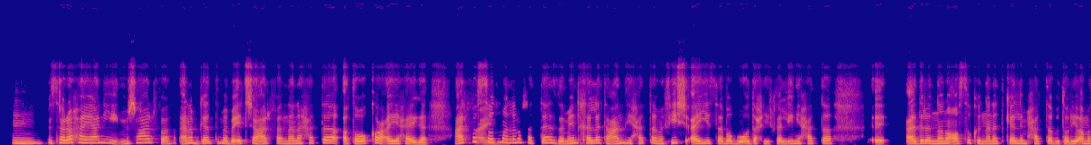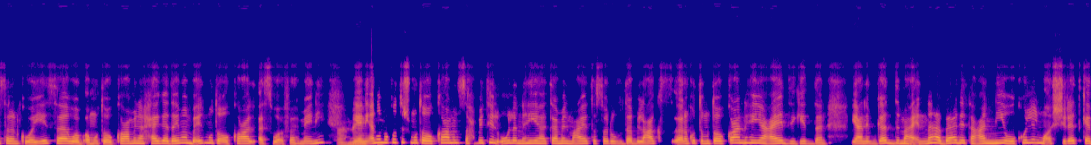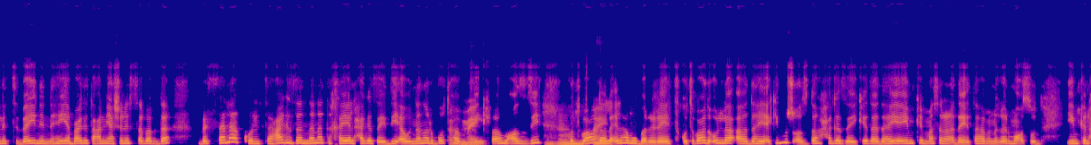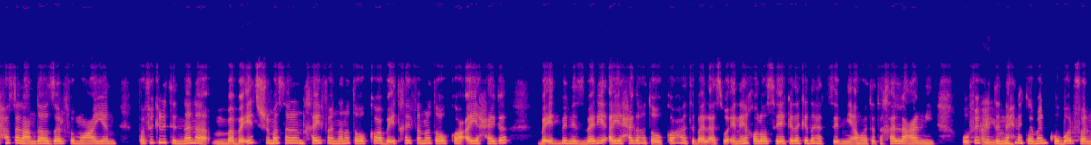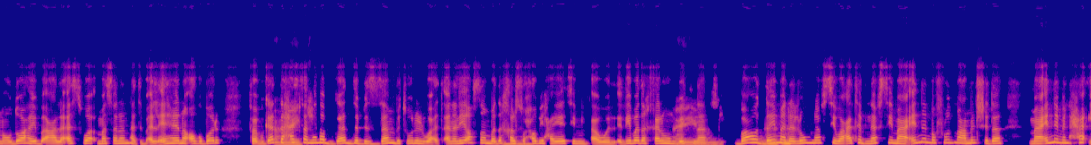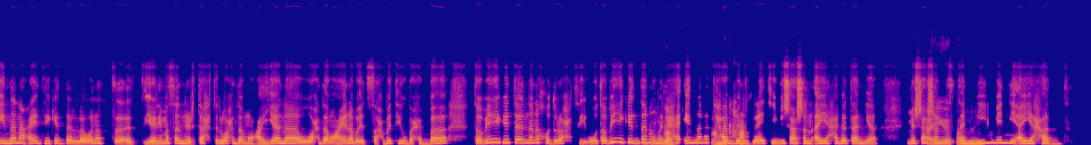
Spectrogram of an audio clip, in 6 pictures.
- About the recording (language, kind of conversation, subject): Arabic, advice, إزاي أقدر أحط حدود واضحة مع صاحب بيستغلني؟
- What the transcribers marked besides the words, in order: none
